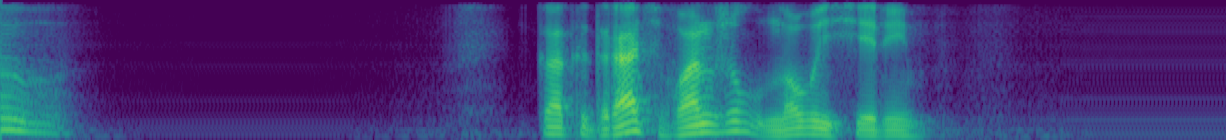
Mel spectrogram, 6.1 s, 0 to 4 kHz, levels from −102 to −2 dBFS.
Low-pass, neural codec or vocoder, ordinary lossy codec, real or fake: 3.6 kHz; codec, 16 kHz, about 1 kbps, DyCAST, with the encoder's durations; none; fake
